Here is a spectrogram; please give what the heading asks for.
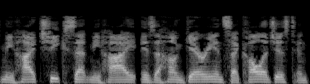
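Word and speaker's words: Csikszentmihalyi: Mahali C6 and Mali, pronounced mih high cheek set mih high is a Hungarian psychologist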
